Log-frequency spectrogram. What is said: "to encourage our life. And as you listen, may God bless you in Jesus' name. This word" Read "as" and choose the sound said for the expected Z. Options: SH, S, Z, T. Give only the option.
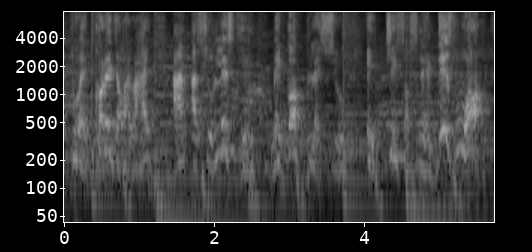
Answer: S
